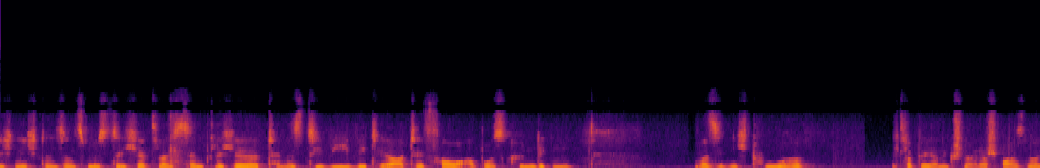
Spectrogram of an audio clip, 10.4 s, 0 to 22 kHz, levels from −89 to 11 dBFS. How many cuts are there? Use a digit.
1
